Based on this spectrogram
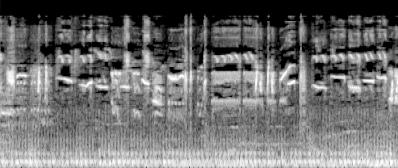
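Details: Master recording of a lesser shortwing singing loud ngriwik: busy, continuous high whistled and chattering notes with sharp clicks between phrases, underlaid by a faint low hum.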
